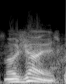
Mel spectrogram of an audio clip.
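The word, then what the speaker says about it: Mojaisk (Можайск): Correct your pronunciation? – How do you Mojaisk. – Say Mojaisk. How long did it take you to learn it? – Well, I was in Russia twice. That's about all I did learn, that one word. – Mojaisk? – Mojaisk. – Mojaisk, with the accent on the second syllable.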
